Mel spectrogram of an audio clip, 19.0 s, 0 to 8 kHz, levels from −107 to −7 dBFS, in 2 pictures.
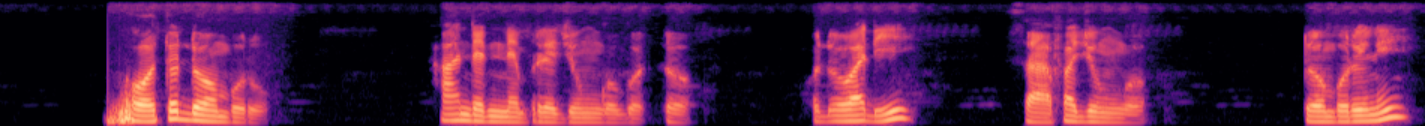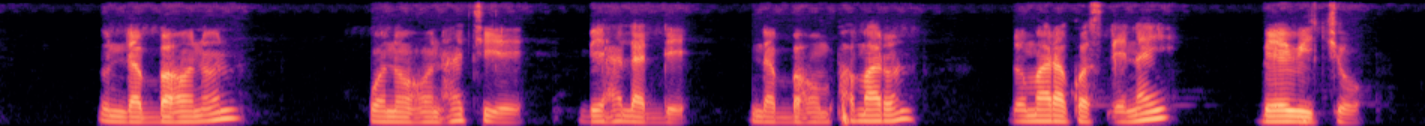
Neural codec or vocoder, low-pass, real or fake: none; 7.2 kHz; real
